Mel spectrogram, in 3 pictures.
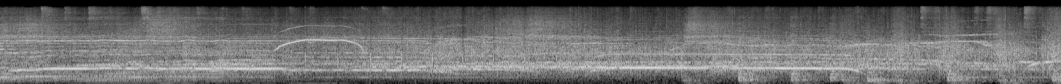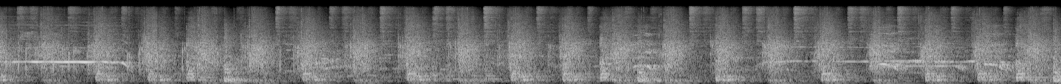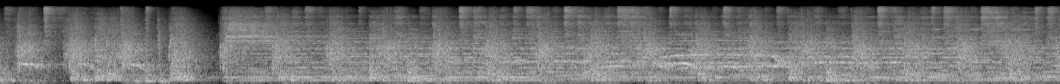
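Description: Live pop-rock band playing: acoustic and electric guitars, bass, keyboards and drums, with a man singing over the opening bars. A steady drumbeat comes in about seven seconds in, drops out briefly about two-thirds of the way through, then carries on.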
